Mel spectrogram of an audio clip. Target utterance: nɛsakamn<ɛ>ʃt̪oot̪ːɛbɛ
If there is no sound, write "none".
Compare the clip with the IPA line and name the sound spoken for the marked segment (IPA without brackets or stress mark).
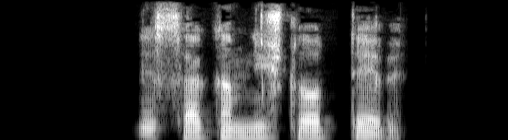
i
